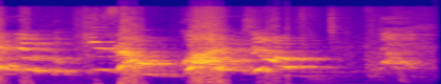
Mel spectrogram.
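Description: Loud, short shouted cries and yelps from two people struggling with each other, several in quick succession.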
